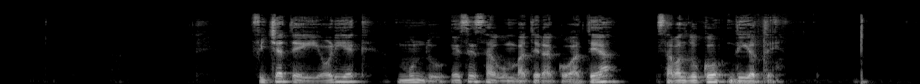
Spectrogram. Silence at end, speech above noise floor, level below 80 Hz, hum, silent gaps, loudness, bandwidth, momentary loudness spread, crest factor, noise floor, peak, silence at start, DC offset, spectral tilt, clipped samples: 0.55 s; 54 dB; -46 dBFS; none; none; -26 LUFS; 11.5 kHz; 14 LU; 20 dB; -79 dBFS; -8 dBFS; 2.5 s; under 0.1%; -4 dB/octave; under 0.1%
